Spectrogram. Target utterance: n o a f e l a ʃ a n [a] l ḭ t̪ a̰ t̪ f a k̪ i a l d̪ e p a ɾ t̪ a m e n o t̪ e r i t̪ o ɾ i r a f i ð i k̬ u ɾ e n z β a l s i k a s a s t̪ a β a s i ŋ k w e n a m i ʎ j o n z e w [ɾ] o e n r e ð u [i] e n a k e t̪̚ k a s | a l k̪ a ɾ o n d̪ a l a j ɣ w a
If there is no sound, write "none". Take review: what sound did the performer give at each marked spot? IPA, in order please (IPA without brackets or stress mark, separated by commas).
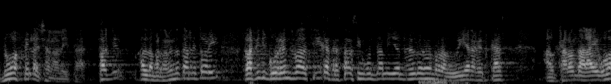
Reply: a, ɾ, i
